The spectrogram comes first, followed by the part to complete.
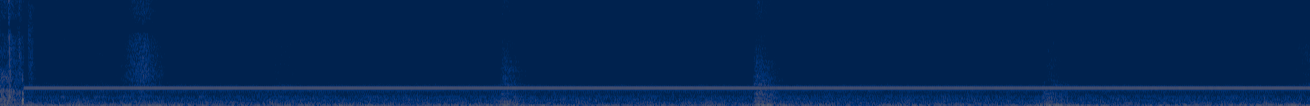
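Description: A faint, steady, high-pitched electronic tone that holds one pitch, with a few faint clicks.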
